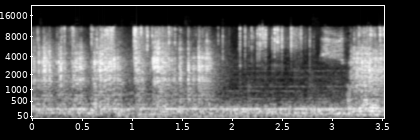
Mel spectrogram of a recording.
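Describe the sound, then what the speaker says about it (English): A large handful of dice rolls across a tabletop during a Warhammer 40k battle, a sustained rattling clatter of many small clicks that thins out briefly before another burst of tumbling near the end. "So many dice."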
